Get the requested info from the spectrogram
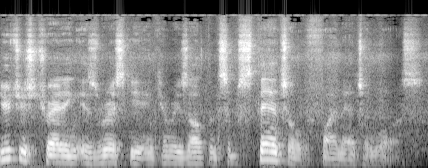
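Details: Adult male speaker; normal voice.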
